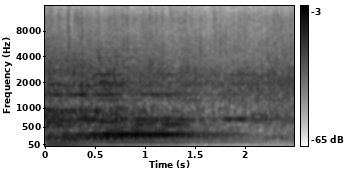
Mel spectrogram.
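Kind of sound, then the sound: crowd, audience clapping hands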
